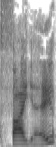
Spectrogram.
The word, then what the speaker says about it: Fage: It's called Faye, okay? It's spelled F-A-G-E, and they sell it at like Stop and Shop, ShopRite, and those are the two that I know.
